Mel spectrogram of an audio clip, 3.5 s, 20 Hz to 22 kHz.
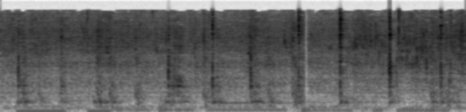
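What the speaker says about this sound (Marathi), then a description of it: "थोडा 1 मिनिटासाठी आपल्याला कांदा व्यवस्थित असा भाजून घ्यायचा आहे" Onion with a little ginger-garlic paste sizzles steadily in a pan for a drumstick and potato curry, while a spatula scrapes and stirs it in repeated short strokes, close and fairly loud, with no talking.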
